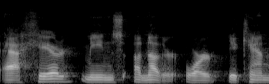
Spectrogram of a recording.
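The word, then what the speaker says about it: אַחַר: Now please keep this straight from acher as opposed to acher. Acher is a preposition. Acher is accented on the first syllable, and it has a pathak under the haith.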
